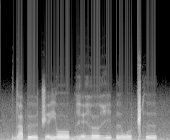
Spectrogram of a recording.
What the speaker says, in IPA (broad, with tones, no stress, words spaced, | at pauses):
da˩˧pʉː˧˩t͡ʃḛ˩˧ joː˥˧bʱḛ˥˧ɦɵː˧ɦi˩˧ ʔɨ˧˩ wu˩˧ǁʰɨ˥˧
